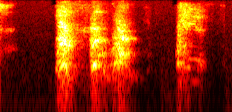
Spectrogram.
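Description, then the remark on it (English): A dog barks four times, three quick, loud barks in a row, then a short pause before a final bark, with no one talking. “That was not my dog because I was muted so that you couldn't hear my dog crunching on every water bottle she can find.”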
